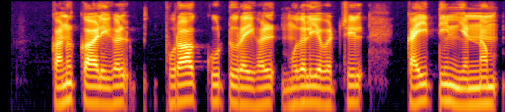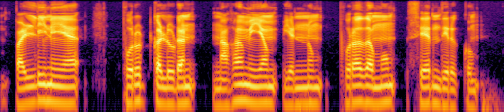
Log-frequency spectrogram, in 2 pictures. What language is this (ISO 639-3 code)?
tam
